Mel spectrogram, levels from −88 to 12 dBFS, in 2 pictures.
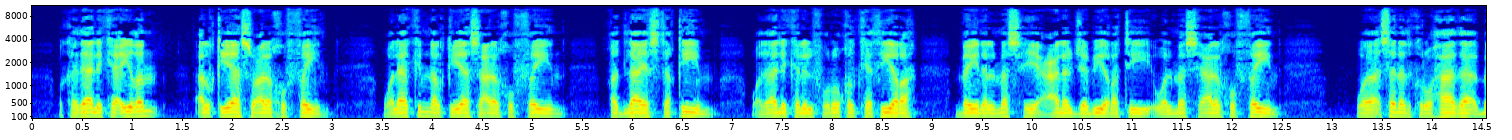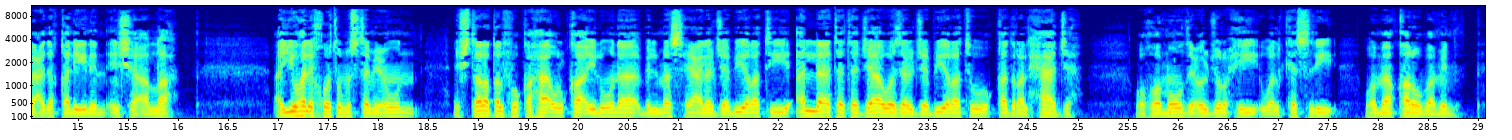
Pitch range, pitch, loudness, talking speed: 105-115 Hz, 110 Hz, -23 LUFS, 105 wpm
